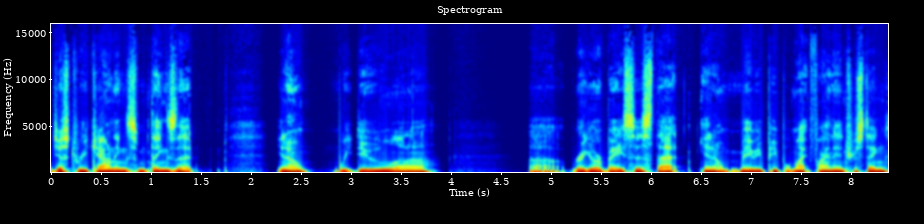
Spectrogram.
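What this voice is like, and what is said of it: Weary, strained voice. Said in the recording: “my voice is a little uh, weary right now because I got this allergy cold”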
